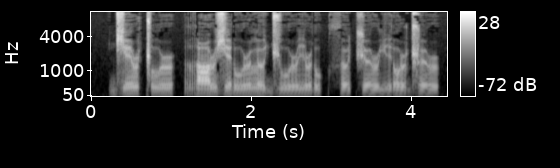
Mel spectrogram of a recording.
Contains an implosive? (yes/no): no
